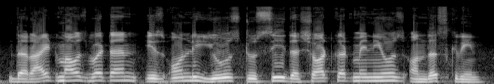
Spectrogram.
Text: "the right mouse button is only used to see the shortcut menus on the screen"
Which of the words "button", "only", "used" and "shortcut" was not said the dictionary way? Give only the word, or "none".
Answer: none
